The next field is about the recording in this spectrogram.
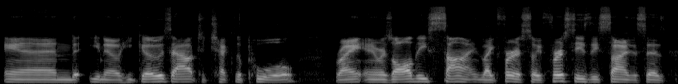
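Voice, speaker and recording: His delivery is steady and at normal speed, medium in pitch and fairly bright, with no echo. He is a voice-over coach co-hosting a podcast, giving advice in an informal, encouraging way, acting out small example quotes and regularly asking "you know what I mean" to make sure he's understood.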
